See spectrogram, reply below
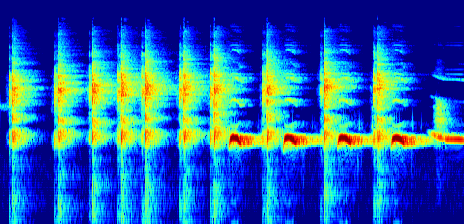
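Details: Campo troupial singing in the canto mateiro style: a run of about eight harsh, rasping notes repeated quickly, then a series of clear, steady whistled notes at one pitch, with no other sounds.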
